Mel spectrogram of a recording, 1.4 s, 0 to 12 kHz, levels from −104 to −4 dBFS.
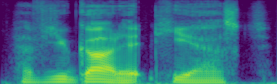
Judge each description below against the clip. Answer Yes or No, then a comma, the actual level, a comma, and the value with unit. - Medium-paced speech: No, fast, 260 wpm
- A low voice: Yes, very low, 95 Hz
